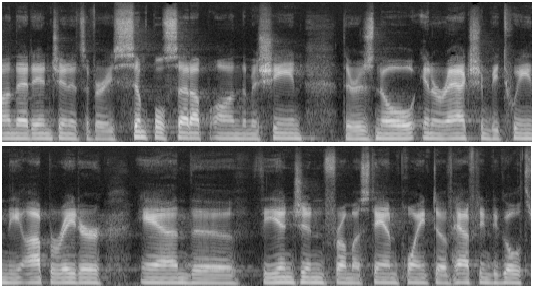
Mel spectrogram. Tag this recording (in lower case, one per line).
speech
